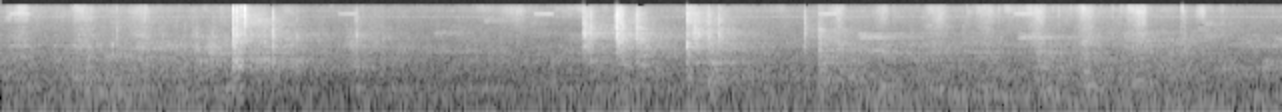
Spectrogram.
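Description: Light clicks, taps and scrapes of a throttle cable and small metal parts being handled, with a few sharper clicks about a second in and again around three seconds in.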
